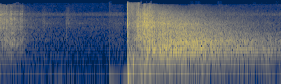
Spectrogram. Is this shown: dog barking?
no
